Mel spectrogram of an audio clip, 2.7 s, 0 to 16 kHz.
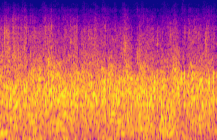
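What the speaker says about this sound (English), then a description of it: "So if you just join me in giving him a big round of applause." Dense, continuous applause from a large staff audience of about 300 for a speaker, close and loud with no pauses.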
